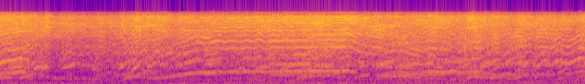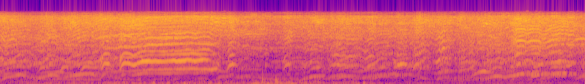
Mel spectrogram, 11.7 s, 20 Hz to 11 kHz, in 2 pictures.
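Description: Several 1/8-scale off-road RC buggies racing, their small engines revving up and down over one another, with one revving up loudly about seven seconds in.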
